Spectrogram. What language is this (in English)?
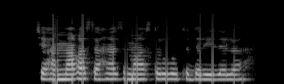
Pashto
